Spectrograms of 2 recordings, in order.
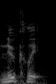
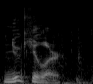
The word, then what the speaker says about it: nuclear: welcome Peter nuclear goddamnit nuclear nuclear winds me up when it's pronounced nucular yeah what's another version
